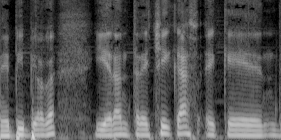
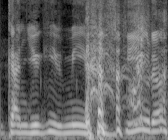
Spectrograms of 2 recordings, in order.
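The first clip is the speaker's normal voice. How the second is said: put-on slow, higher-pitched Spanish-accented English; comic Andalusian-accented English; 4 semitones higher, slower than usual. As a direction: show off basic English with a thick Spanish accent. Joke character shows off basic English.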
